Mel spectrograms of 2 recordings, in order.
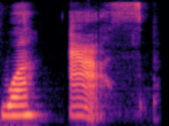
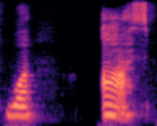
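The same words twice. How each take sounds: First: The vowel is a short a sound. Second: The vowel is a short o sound. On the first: The speaker calls it wrong. "accidentally made the short vowel sound" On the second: The speaker calls it right. "I can try that short O"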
